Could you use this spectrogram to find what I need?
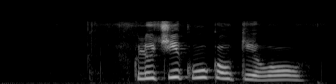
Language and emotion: Russian, neutral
